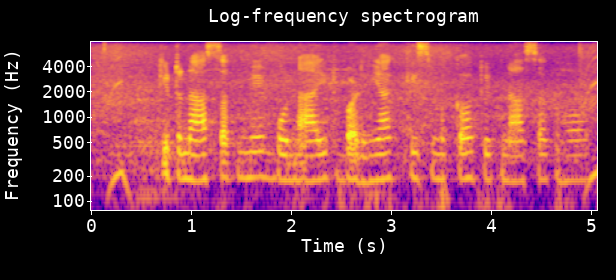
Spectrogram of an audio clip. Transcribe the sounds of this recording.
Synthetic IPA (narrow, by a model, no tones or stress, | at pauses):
kɪʈnaːsəkmẽboːna̰ːɪʈbə̰ɽ̤ijãkɪsməkəkɪʈnaːsəkɦɛ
